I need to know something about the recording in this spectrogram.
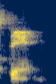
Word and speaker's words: Staunton: the way you pronounce Staunton. I mean, it looks like it's pronounced Staunton, but everyone calls it Stanton.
